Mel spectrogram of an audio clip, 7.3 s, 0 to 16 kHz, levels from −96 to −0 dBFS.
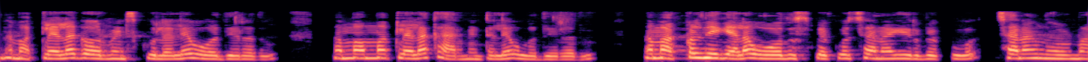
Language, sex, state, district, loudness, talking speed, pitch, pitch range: Kannada, female, Karnataka, Mysore, -18 LUFS, 125 wpm, 220 Hz, 205-245 Hz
